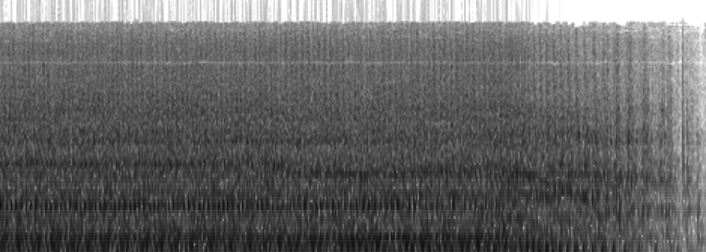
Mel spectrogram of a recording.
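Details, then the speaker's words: Snowblower small single-cylinder engine with non-adjustable carburetor, running only with air cleaner off: loud chatter about four beats a second, uneven and lumpy, then dying; rough running, owner suspects carburetor float sticking intermittently. "it's like the carburetors stuck sometimes stuck up not stuck at other times like a float"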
